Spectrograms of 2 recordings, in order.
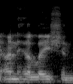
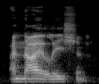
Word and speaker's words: annihilation: word thanks to jinx I was saying anihilation before Annihilation now why is he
